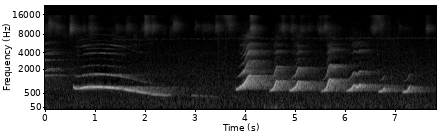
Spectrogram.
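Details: Monkey song from Kaeng Krachan National Park opening with one long, slowly falling wail, then a brief pause and a quick run of short, rising whoops that grow softer toward the end.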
